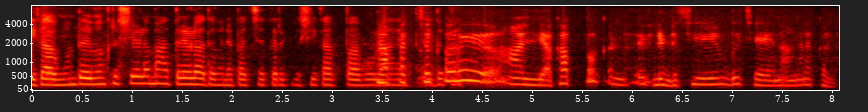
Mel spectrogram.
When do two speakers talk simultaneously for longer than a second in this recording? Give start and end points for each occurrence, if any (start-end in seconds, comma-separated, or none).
none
